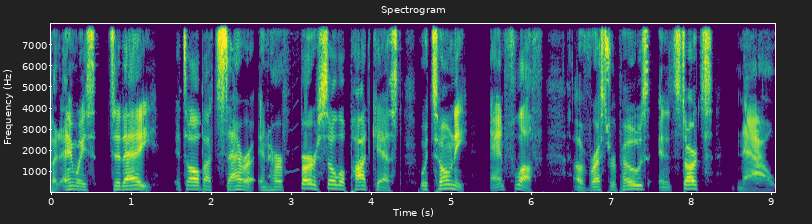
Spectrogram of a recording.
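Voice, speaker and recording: A man speaks at a fairly high pitch with vocal fry and very wide pitch swings. The sound is dry and close, with no echo. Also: fairly slow pace, very clean recording, silent background. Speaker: podcast host. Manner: casual, joking.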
